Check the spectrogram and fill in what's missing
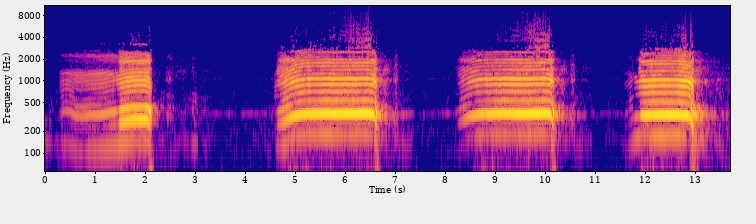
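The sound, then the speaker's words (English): A cow moos four times, loud: a short rising call, then three long, drawn-out moos separated by brief pauses, with no other voices. “I hear a cow.”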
